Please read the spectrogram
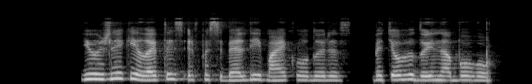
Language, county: Lithuanian, Marijampolė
